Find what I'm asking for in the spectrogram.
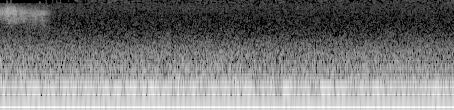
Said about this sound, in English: these sounds here, heard here arising from the creek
